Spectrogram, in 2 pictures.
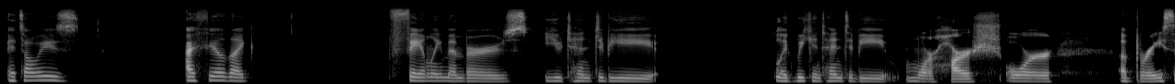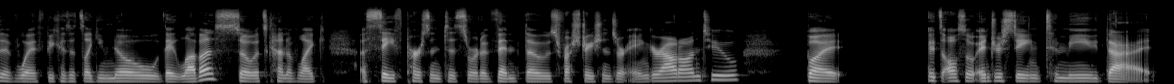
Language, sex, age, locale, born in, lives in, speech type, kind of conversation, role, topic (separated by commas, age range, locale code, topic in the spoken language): English, female, 35-39, en-US, United States, United States, conversation, unstructured, none, How do you handle disagreements with family members?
